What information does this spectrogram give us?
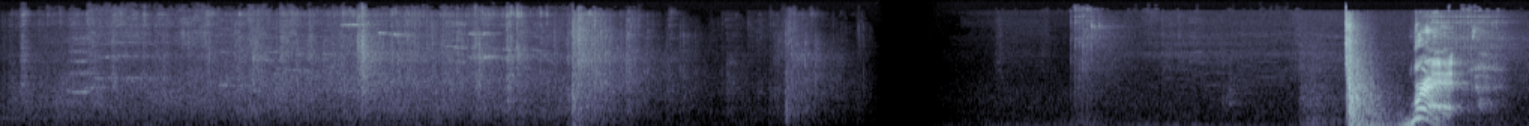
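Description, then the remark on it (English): Against a murmur of background noise, a couple of dull thuds land, then a loud bang near the end, like a door being slammed hard. Voices can be heard faintly. “If you broke the door, I swear to God.”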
